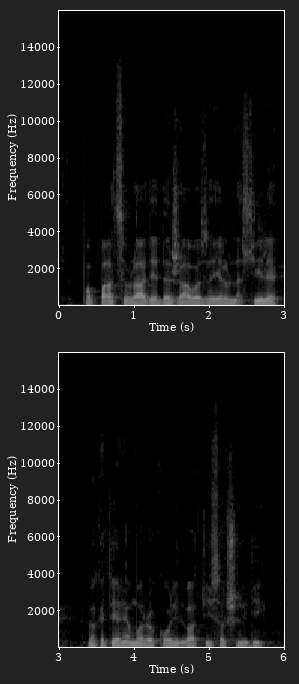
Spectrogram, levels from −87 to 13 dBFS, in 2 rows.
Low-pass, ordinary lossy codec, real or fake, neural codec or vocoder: 14.4 kHz; none; real; none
